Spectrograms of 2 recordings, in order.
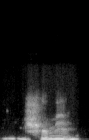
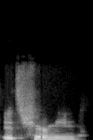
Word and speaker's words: Shermeen: Next up, Sherman. Gosh, I hope I'm pronouncing your name right. I'm sorry. It's Shermeen. Shermeen. Yes. Shermeen.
